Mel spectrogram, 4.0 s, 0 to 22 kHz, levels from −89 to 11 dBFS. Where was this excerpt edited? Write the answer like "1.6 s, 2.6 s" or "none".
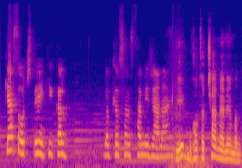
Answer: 2.8 s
